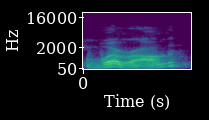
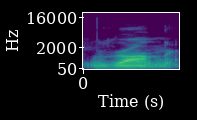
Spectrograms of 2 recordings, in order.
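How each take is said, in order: First: The word starts with a W sound before R. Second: The word starts with just an R sound. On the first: The speaker calls it wrong. "we don't say" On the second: The speaker calls it right. "we say wrong, as in R, like just an R"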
